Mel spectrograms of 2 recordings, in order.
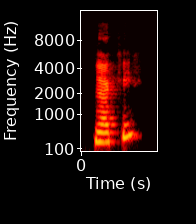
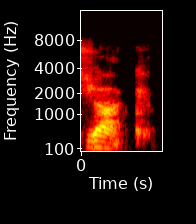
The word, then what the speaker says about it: Jacques: Thank you, Jackie. I'm sorry I'm not pronouncing your name correctly. So, could you help me there? Yeah, it's it's Jacques.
